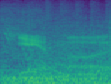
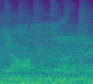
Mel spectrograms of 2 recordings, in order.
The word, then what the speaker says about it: Yanma: or something like that I found out that they pronounce it yanma instead of yma and to be honest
